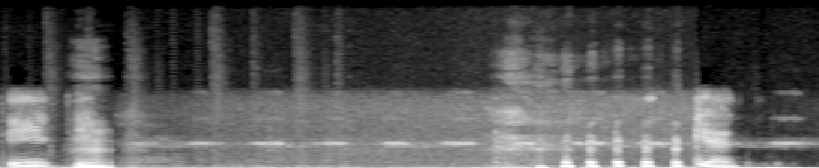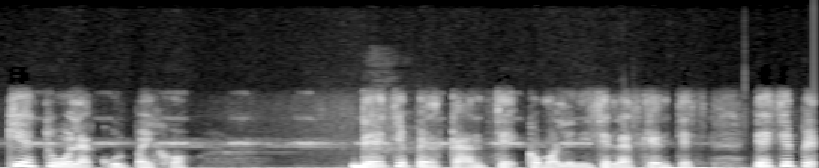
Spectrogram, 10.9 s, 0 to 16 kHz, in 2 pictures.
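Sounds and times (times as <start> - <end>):
low rumbling background: 0.0 - 9.6
crickets chirping: 0.0 - 10.9
speech: 0.1 - 1.0, 3.8 - 6.8, 7.8 - 10.9
laughter: 0.4 - 2.5, 3.3 - 4.8.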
